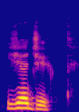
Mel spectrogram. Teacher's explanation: या जीम ज़बर यज, जीम हरूफ़े क़लक़ला है, जब इसको अदा करेंगे आवाज़ लौट के आएगी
